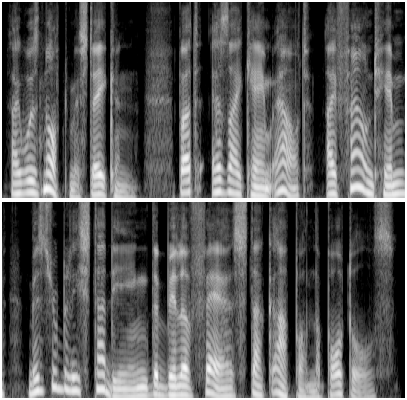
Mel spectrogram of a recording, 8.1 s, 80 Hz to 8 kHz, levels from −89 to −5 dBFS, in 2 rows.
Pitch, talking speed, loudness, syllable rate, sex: 140 Hz, 170 wpm, -18 LUFS, 4.2 syllables/s, male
